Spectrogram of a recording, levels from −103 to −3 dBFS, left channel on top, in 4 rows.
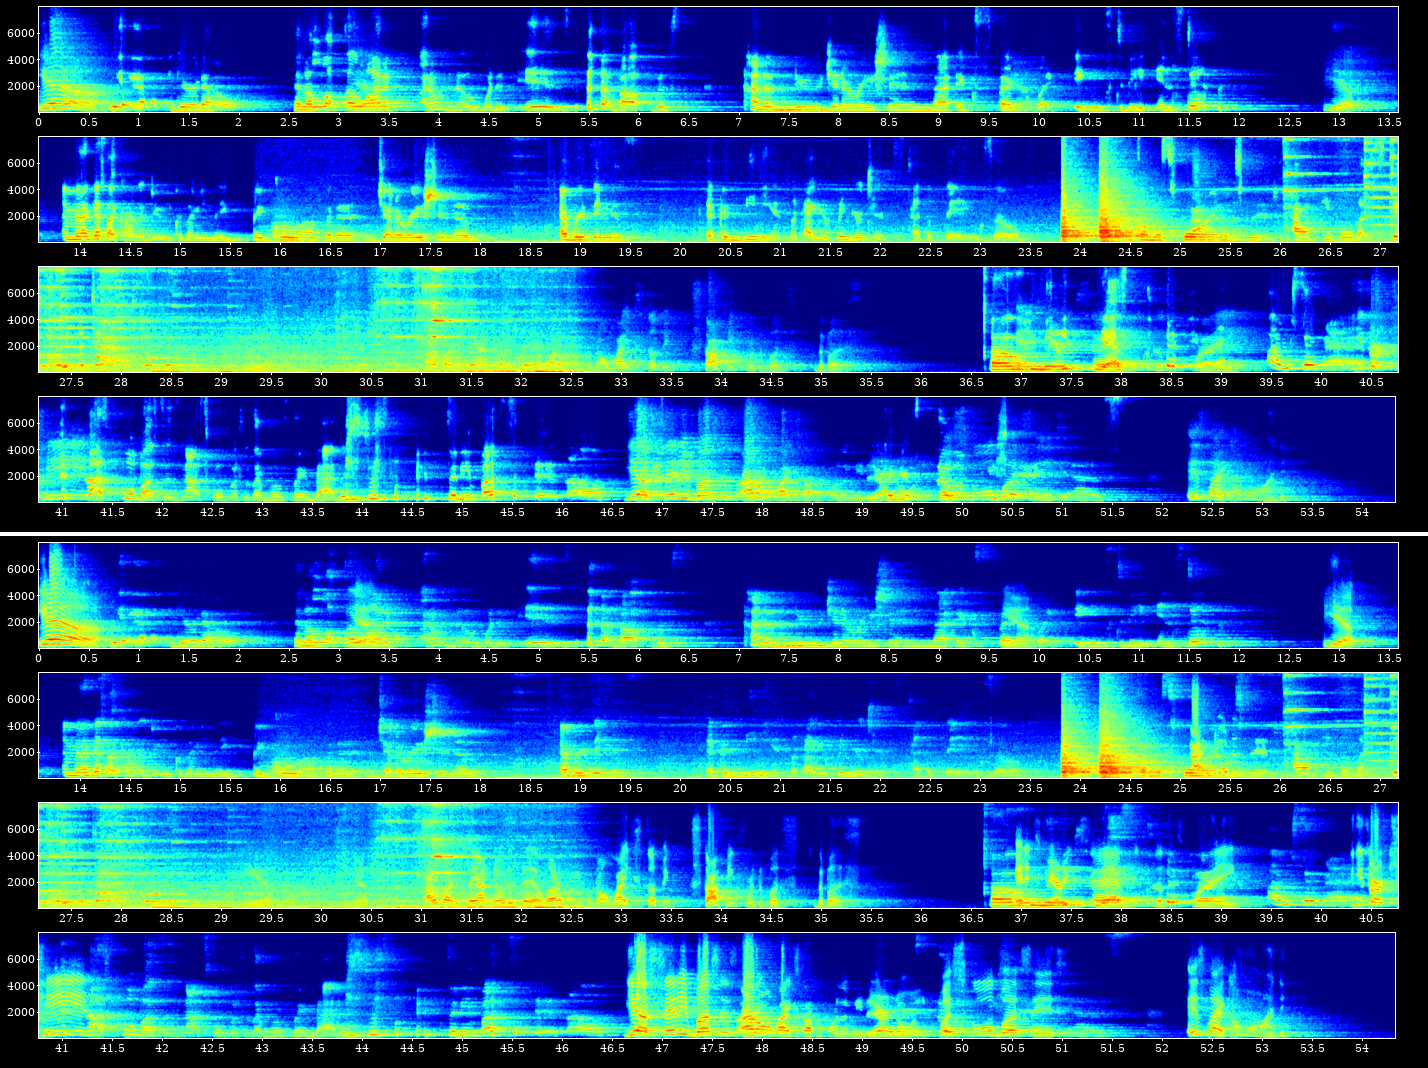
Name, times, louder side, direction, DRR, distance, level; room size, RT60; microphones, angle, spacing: voice 1, 0.0-0.7 3.1-3.4 9.6-9.9 12.9-13.2 23.3-23.4 24.1-24.3 25.1-25.9 29.2-29.5 30.2-30.5 31.0-33.6 33.9-34.6 34.9-35.2 37.0-38.0 38.4-39.2 40.3-41.4 46.6-51.0 52.3-53.2, right 6 dB, 90° right, 12 dB, 0.5 m, -31 dB
voice 2, 0.7-2.0 2.6-3.5 3.8-6.3 7.1-9.3 9.6-11.7 13.8-18.0 18.8-19.5 20.3-22.1 22.3-23.5 24.6-28.1 36.7-38.1 38.5-38.6 38.9-39.1 39.5-40.5 41.0-44.2 44.6-45.4 45.7-46.4 49.2-51.4, left 4 dB, 50° left, 11 dB, 0.4 m, -31 dB
Train, 15.8-32.6, left 1 dB, 15° left, 0.9 m, -28 dB
12.0 x 6.0 x 3.6 m, 1.4 s
head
